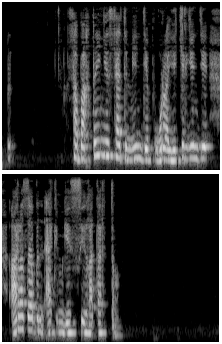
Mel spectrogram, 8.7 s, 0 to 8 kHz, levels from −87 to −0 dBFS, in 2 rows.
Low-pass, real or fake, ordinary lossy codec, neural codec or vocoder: 7.2 kHz; real; none; none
